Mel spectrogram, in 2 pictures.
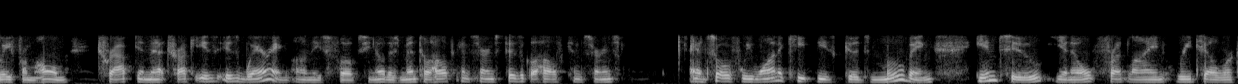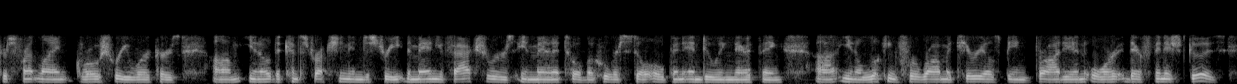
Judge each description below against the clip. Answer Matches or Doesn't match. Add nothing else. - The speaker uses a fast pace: Doesn't match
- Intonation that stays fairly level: Matches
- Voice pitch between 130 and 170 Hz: Doesn't match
